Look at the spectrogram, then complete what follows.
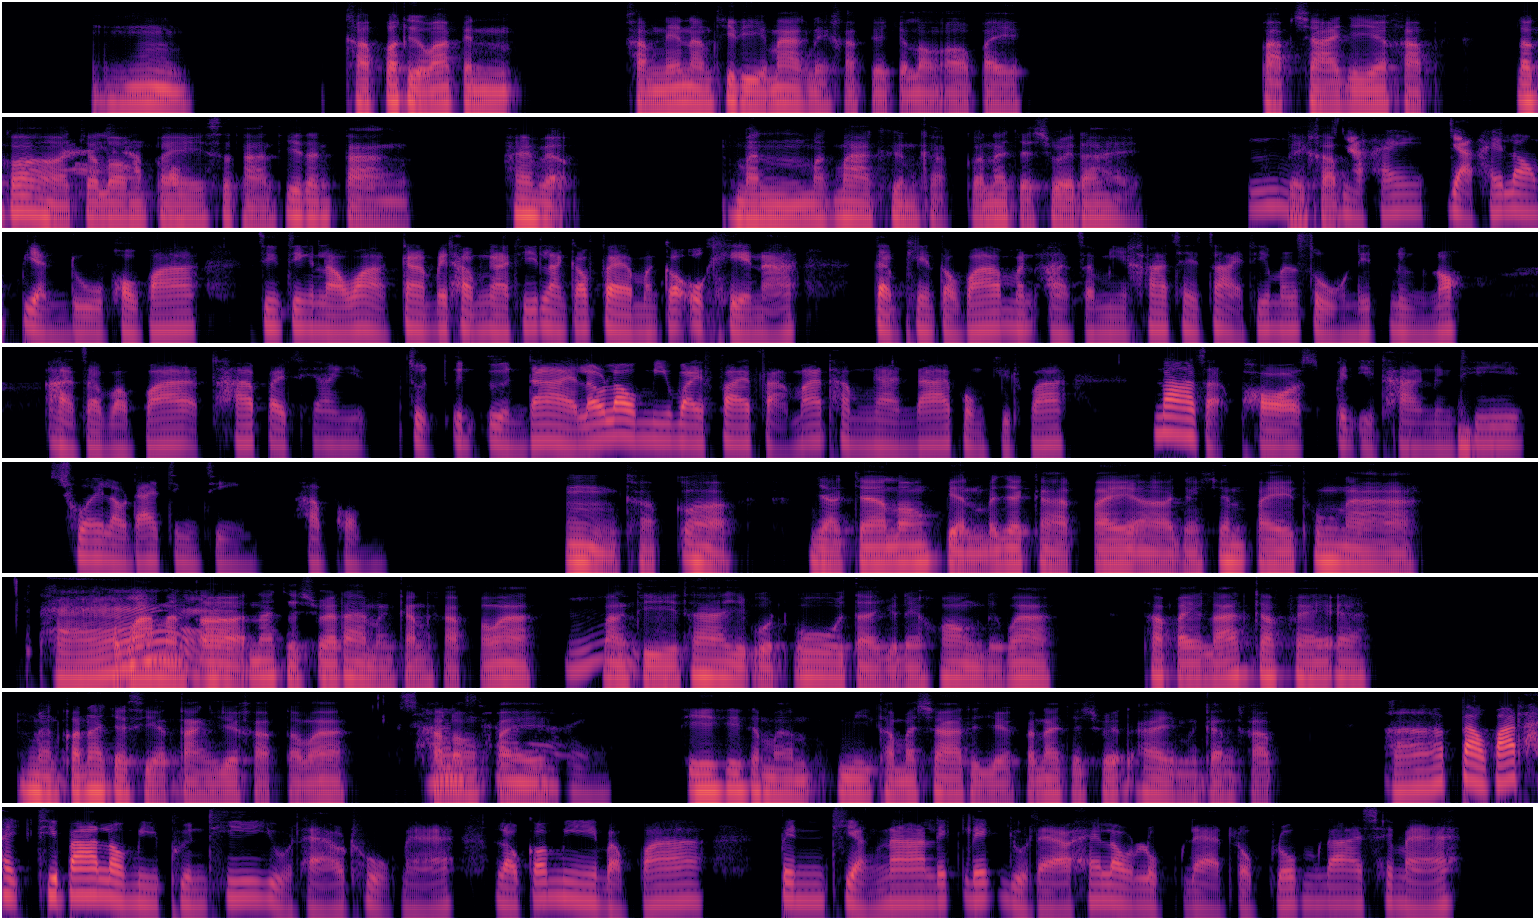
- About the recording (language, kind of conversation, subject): Thai, advice, ทำอย่างไรให้ทำงานสร้างสรรค์ได้ทุกวันโดยไม่เลิกกลางคัน?
- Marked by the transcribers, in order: unintelligible speech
